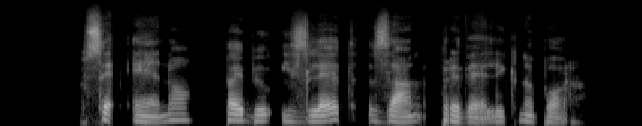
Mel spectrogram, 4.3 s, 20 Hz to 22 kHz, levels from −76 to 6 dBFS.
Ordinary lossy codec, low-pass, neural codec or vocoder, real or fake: none; 19.8 kHz; codec, 44.1 kHz, 7.8 kbps, DAC; fake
